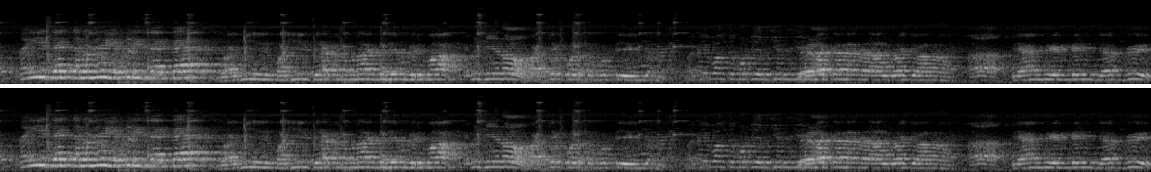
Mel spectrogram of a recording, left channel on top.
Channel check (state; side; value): identical; both; correlation 1.00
